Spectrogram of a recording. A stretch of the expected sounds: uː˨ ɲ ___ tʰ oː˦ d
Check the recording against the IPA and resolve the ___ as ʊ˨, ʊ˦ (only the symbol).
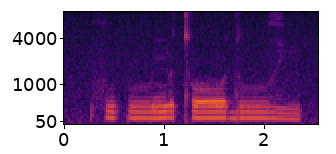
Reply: ʊ˦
